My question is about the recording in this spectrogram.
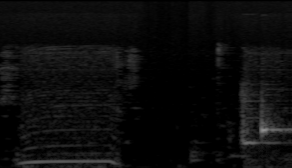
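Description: A man's voice holding one even-pitched hum for under a second, then quiet.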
